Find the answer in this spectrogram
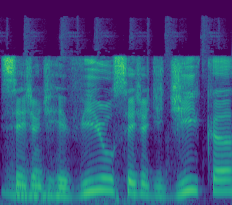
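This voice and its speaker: A man speaks with lively intonation. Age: 20s. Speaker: games journalist. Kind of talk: casual interview. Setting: remote recording from home. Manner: halting, many fillers and repetitions.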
